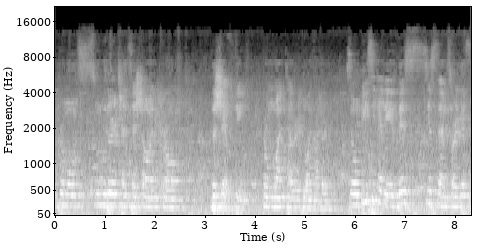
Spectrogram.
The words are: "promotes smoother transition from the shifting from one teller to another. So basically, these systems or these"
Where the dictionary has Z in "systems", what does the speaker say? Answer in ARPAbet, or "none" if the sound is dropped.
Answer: S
